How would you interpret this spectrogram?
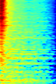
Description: BUBBLE; Spectrasonics - Backbeat

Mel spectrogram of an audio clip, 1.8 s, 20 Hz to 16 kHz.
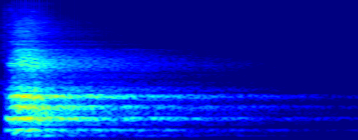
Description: HAH D3, Extended Classical Choir, SHORT HAH; Best Service

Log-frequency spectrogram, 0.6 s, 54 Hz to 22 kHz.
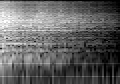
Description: hi hat open, Korg Electribe ER-1; Kit 20

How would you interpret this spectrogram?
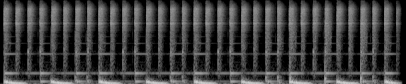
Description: Stomp 126, drumloops Techno House; Cool Stomp; X-Static Goldmine

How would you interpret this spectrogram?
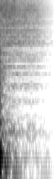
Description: groove; AMG Gota Yashiki Groove Activator

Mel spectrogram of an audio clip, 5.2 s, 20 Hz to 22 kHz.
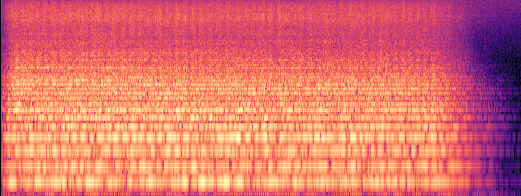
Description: VS D#4 Tremolo, 23 Violins; Miroslav Vitous

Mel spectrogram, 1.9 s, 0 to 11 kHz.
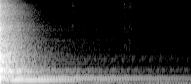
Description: open tom; 3D Sound; 3D Drums; 10 TOM

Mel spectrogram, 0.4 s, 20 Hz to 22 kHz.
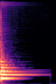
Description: XE8 PERC, drum; Crypton - DrumBase5000

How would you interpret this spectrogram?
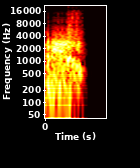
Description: Criket Fx, Cricket

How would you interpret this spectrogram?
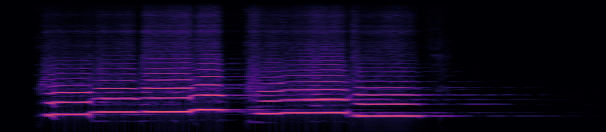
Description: Soul Plate Flute

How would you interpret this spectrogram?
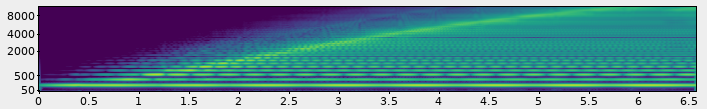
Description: MOOG, BASSES

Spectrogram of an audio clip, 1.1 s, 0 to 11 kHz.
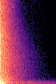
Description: tama rim; ILIO; Double Platinum Drums 1

